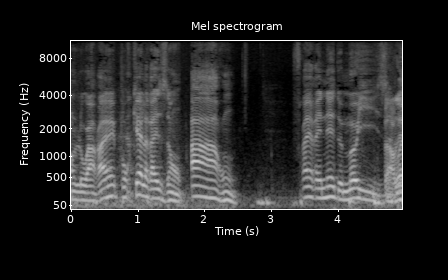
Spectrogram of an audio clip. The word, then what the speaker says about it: Aaron: Il n'y a pas deux A ? Non. Au fait, il y en a, mais on n'en prononce qu'un.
